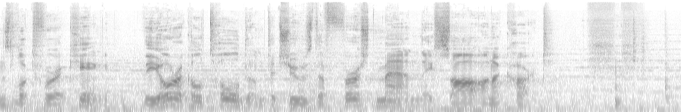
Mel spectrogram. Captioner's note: gasps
